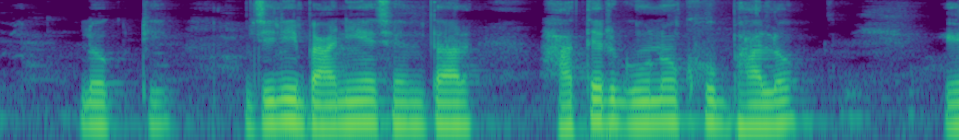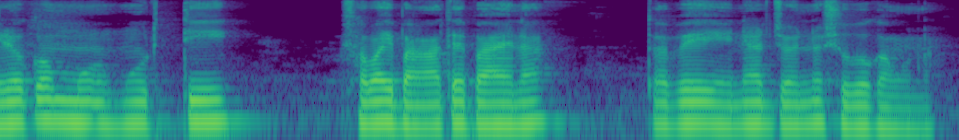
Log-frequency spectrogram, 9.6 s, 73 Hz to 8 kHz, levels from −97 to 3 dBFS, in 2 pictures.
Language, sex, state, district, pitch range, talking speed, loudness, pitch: Bengali, male, West Bengal, Kolkata, 125-140 Hz, 125 wpm, -26 LUFS, 130 Hz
